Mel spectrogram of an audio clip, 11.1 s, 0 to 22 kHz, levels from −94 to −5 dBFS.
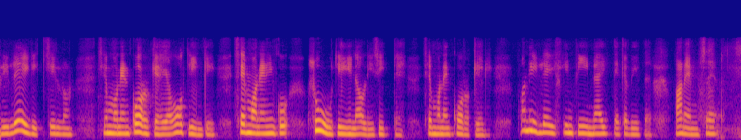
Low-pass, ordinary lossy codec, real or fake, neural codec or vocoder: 7.2 kHz; none; fake; codec, 16 kHz, 0.8 kbps, ZipCodec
